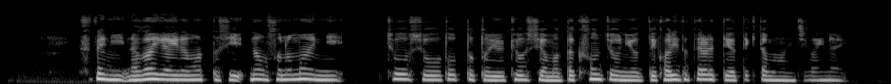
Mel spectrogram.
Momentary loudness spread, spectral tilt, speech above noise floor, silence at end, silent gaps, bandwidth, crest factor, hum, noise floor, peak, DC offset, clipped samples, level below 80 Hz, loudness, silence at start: 9 LU; -6 dB/octave; 34 dB; 0.5 s; none; 11 kHz; 16 dB; none; -58 dBFS; -8 dBFS; under 0.1%; under 0.1%; -72 dBFS; -24 LUFS; 0.8 s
